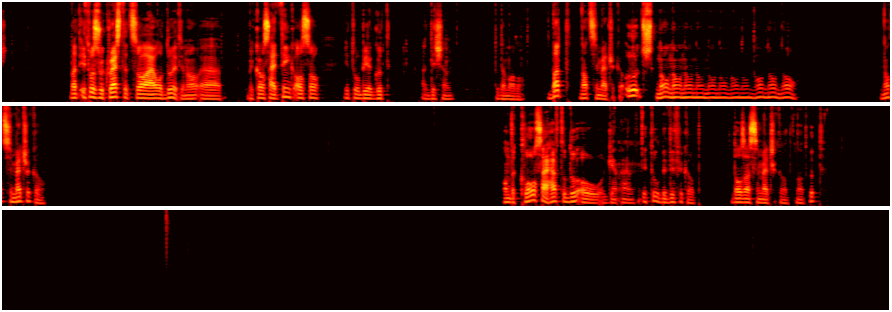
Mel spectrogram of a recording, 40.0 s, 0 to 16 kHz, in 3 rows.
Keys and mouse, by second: 5.2 alt+q, 5.9 alt+q, 7.6 ctrl+z, 7.9 x, 9.2 ctrl+z, 9.3 ctrl+z, 11.5 ctrl+z, 13.2 right click, 17.7 alt+q, 24.0 ctrl+z, 24.2 ctrl+z, 25.2 click, 29.0 [.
